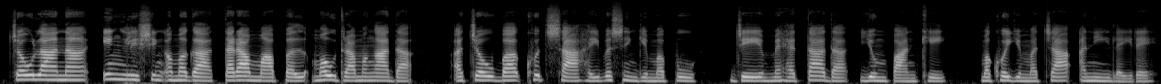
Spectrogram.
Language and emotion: Manipuri, neutral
